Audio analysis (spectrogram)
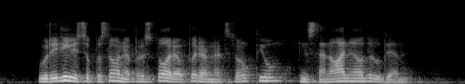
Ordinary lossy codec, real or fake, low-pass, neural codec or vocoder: none; fake; 7.2 kHz; codec, 16 kHz, 1 kbps, FunCodec, trained on LibriTTS, 50 frames a second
